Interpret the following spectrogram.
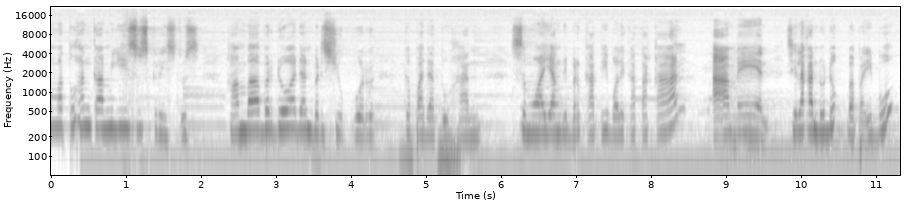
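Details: Adult woman speaking; normal voice.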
